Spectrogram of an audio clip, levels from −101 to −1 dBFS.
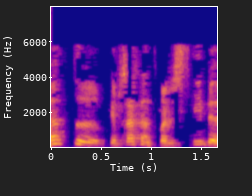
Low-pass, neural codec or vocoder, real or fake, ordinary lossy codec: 7.2 kHz; none; real; MP3, 24 kbps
